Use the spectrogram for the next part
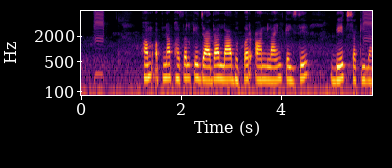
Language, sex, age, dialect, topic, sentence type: Bhojpuri, female, 18-24, Western, agriculture, question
